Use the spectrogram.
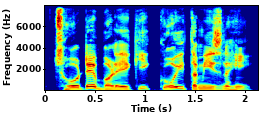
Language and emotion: Urdu, neutral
